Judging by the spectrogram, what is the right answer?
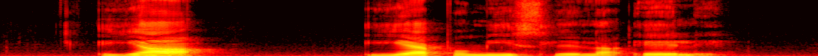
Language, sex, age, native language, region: Slovenian, female, 60+, Slovenian, Pomurje region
